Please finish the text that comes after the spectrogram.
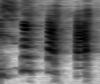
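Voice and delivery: a high, bright burst of laughter; high amused laugh. Real, not acted. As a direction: laugh out loud at the dog. Laughing at dog.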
